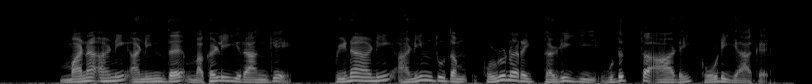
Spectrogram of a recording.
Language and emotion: Tamil, neutral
